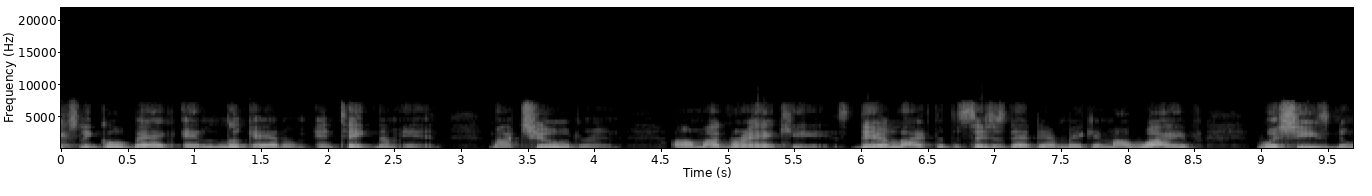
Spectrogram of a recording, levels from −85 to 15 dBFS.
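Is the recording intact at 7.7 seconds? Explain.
No. At 7.7 seconds, as throughout the clip, overlap-add ripple is present: frames were rejoined with an overlap whose gains don't sum evenly, so the level dips by about 11 dB roughly a hundred times a second, giving a metallic buzz over the speech.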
